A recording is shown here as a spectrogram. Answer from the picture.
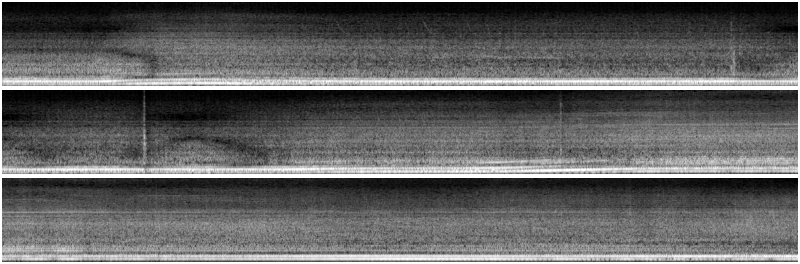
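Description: Paramotor trike's engine and propeller running steadily, with a brief rise in pitch about two seconds in. Around fifteen seconds in it is throttled up to a higher, steady pitch for the takeoff run as the wing is pulled up overhead.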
